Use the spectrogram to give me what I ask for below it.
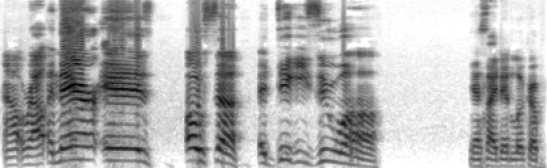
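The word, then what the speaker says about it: Osa Odighizuwa: least cover this out route and there is Osa digua yes I did look up to how to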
